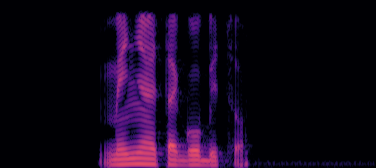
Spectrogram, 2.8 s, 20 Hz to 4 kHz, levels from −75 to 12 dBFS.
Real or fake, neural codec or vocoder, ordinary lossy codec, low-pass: real; none; none; 3.6 kHz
